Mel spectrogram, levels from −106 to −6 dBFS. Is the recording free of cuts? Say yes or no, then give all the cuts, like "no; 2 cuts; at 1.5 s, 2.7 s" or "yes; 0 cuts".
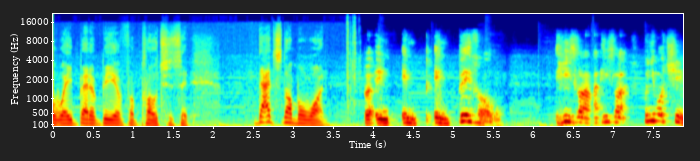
no; 1 cut; at 3.7 s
